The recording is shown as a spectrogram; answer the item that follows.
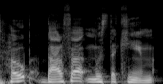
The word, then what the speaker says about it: Hope Balfa Mustakim: But I got to her this time, and I'd really like to, without further ado, welcome Miss Hope Balfa Mustakim on the show.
